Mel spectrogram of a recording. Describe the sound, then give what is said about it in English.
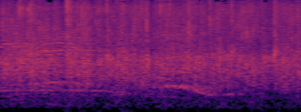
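Congregation clapping hands during a church sermon: a continuous, faint wash of applause lasting a couple of seconds, with no talk over it. “Somebody clap your hands and say amen.”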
